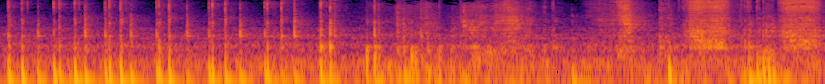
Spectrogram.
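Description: A hollow, map-print faux leather hard eyeglasses case is opened and closed, then tapped and scratched with long nails. Quick, irregular, dull taps with a low, hollow thump come first, giving way to brighter, hissing scratches across the surface toward the end.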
